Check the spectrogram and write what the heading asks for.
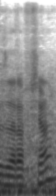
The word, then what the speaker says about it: Zarafshan: Maybe I have pronounced it before wrongly. It's Hotel Zarafshan, and in that hotel there is a hostel.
